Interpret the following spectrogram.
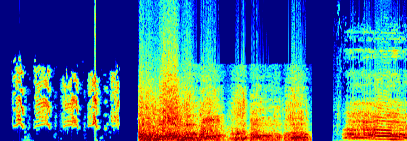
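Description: Monkey chattering in five quick repeated calls, then a loud roar lasting about three and a half seconds, then a shorter pitched animal call with falling tones near the end.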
